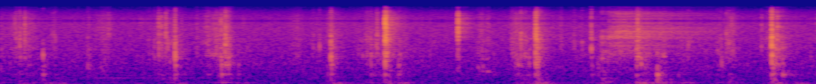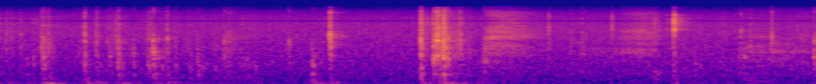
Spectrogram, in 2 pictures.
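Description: Light, irregular clicking and clattering of screwdriver bits being handled and pulled out of a plastic bit case, with a sharper click about six seconds in.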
